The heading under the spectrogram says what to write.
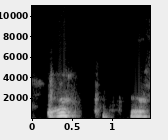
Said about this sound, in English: Yeah. Now a doggy.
